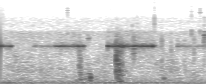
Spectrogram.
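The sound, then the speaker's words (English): High-pitched electronic warning beeps from a vehicle backing up, four steady tones of uneven length with short gaps between, clear over a faint low rumble. “Sorry for that beeping. I just had it back up there for a second.”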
